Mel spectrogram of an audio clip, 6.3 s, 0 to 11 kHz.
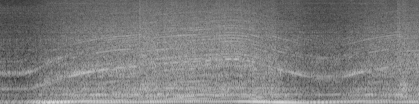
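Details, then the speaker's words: Subaru EJ22 after engine reinstall, revving past about 2000 rpm: a tinny rattle rides over the exhaust note from something underneath that needs securing. "so yeah you can uh kind of hear it when it hits i don't know 2000 rpms or so or i'm not exactly sure but when it starts to rev up you hear that noise"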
